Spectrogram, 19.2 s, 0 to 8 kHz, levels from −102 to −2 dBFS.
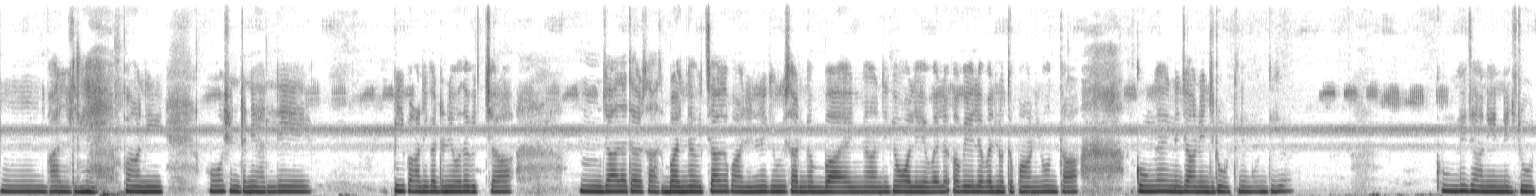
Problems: constant background noise, low volume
